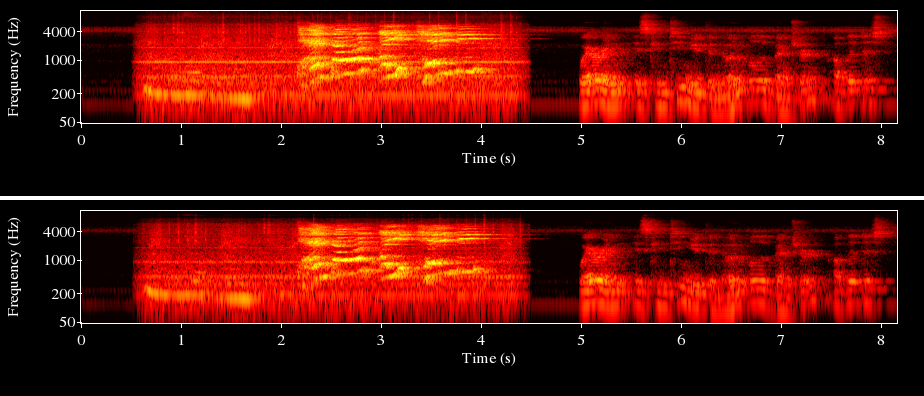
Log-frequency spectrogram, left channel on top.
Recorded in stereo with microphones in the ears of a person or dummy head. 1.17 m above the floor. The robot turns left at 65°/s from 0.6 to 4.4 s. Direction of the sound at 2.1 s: 160° right.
